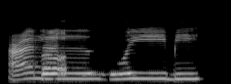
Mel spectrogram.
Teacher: Tapi ghaibi angkat sedikit pangkal lidahnya.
